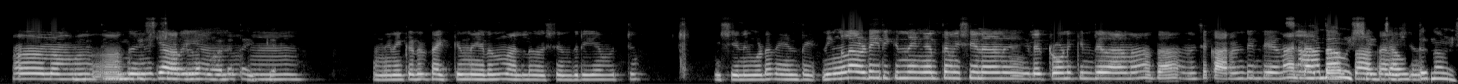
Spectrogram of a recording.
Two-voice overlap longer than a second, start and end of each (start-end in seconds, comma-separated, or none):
0.7-2.7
